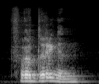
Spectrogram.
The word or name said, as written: jostle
